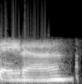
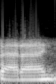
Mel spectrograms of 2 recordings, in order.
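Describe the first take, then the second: First: The first vowel sounds like 'bay'. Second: The first vowel sounds like 'bet'. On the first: "some people say beta" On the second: "I think the pronunciation is betta"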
